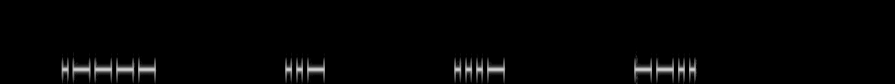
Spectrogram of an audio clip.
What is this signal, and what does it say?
Morse code, heard as a keyed tone, about 22 wpm, 700 Hz. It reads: 1 U V Z
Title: USA Call Signs - 5 Characters - 8x Character Spacing - 22wpm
